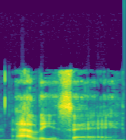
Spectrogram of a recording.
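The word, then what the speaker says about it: Alisaie: Alize. That's how you pronounce it.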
